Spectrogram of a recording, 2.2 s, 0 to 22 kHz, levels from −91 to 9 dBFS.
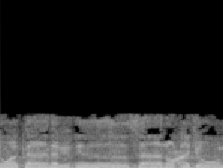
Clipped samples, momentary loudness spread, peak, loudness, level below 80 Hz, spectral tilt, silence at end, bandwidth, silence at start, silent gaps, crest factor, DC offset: under 0.1%; 2 LU; -6 dBFS; -19 LUFS; -56 dBFS; -4 dB/octave; 0 s; 7.4 kHz; 0 s; none; 14 dB; 0.4%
